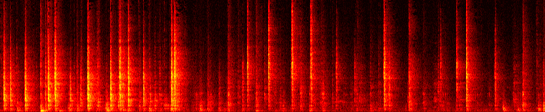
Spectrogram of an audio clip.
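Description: Quick, irregular metallic clicks and rattles of a wrench and mounting hardware as the side-mirror nuts are worked loose inside a car door. They come thickest in the first few seconds and thin out after.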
